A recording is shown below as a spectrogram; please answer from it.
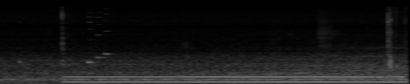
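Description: June smart oven starting a convection bake: a click and a short rising chime as it starts, then its convection fan running with a steady low hum. A sharp click comes near the end.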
